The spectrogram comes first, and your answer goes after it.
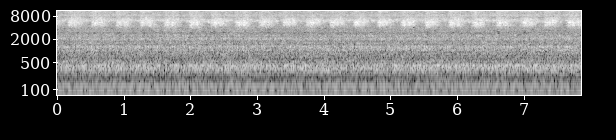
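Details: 2008 Bullitt Mustang, 8-rib serpentine belt, idling the morning after sitting overnight in the garage, under 30 miles driven: a high chirp pulses about every half second over the rumble, suspected slipping belt squeal, not confirmed.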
